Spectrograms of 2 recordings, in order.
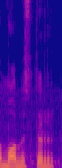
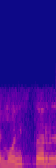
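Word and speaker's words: Münster: لأن أنا لما أجي أقراها عربي أو أقراها إنجليزي هنطقها مانستر، فأنا مش عارف النطق كده بالألماني يبقى اسمه إيه؟ اه فعلا مونستر هي فعلاً؟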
